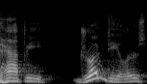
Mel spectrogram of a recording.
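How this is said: There is a pause after happy.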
